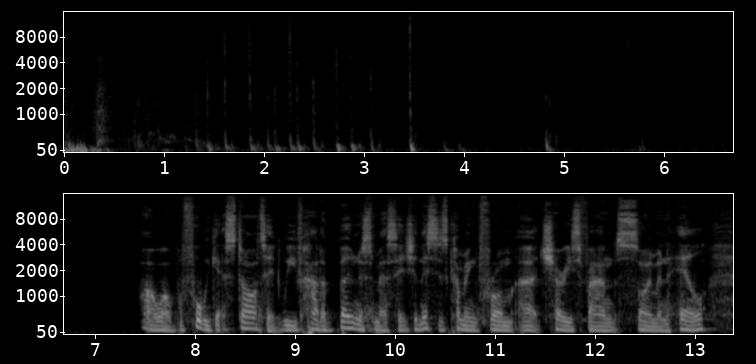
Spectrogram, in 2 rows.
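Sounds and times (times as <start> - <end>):
typing on a laptop keyboard: 1.3 - 3.6
speech: 7.5 - 13.3.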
